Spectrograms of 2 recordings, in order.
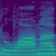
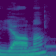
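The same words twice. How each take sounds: First: It starts with an L sound. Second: It starts with a Y sound.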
